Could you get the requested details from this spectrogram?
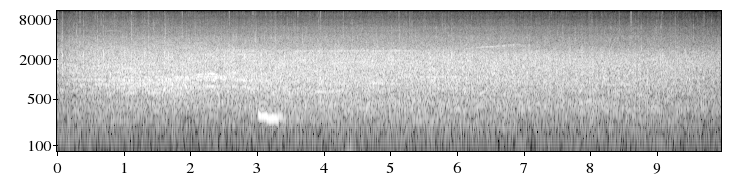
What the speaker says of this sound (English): that's worth a round of applause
